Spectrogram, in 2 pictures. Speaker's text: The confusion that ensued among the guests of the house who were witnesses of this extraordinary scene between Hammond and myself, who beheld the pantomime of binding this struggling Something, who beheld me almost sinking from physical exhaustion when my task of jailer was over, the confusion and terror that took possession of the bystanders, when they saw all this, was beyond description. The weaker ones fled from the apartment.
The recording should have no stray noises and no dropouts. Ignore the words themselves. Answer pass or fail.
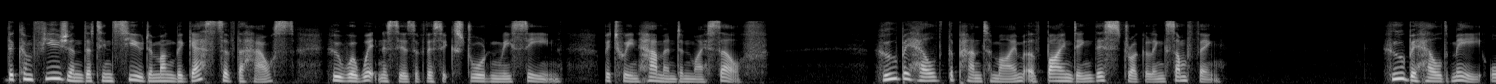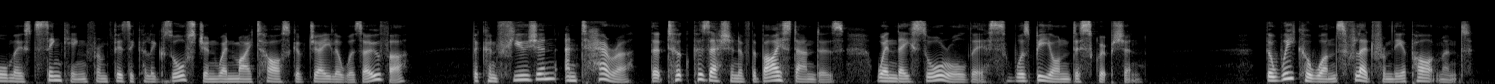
pass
